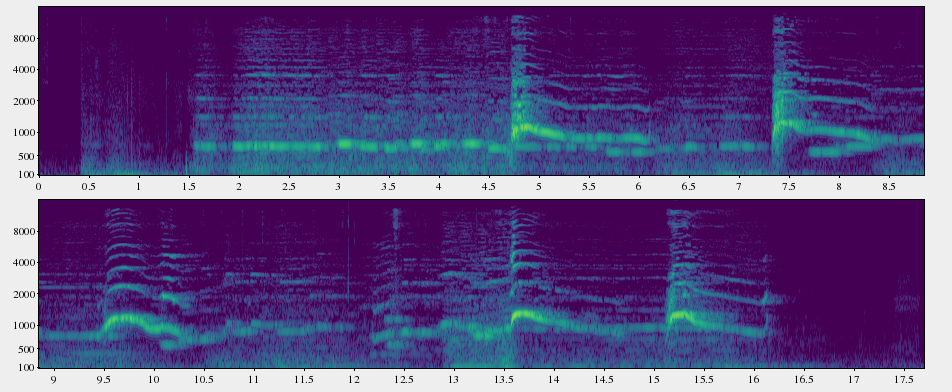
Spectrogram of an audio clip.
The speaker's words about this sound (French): je pense vraiment que le chien, le petit chien d'Ali euh, souffre énormément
